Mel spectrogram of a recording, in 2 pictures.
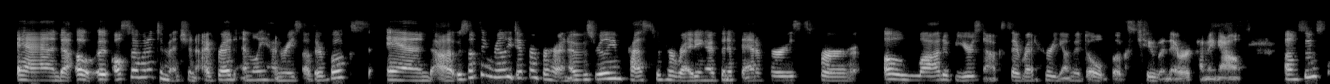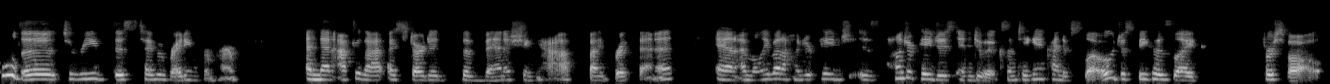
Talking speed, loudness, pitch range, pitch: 235 wpm, -23 LUFS, 200-245 Hz, 220 Hz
